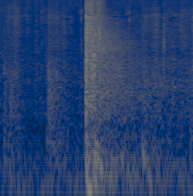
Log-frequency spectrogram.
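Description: A gunshot cracks once, loud and sharp.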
